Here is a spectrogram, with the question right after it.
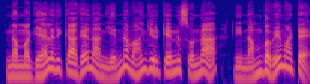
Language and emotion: Tamil, surprised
